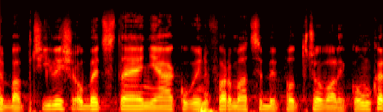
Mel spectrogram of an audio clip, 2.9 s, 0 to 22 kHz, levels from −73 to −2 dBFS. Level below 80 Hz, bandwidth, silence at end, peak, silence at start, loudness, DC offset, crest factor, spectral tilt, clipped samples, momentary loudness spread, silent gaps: -38 dBFS; 15.5 kHz; 0 s; -8 dBFS; 0 s; -25 LUFS; under 0.1%; 16 dB; -5 dB/octave; under 0.1%; 4 LU; none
